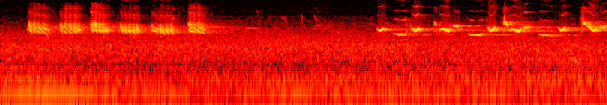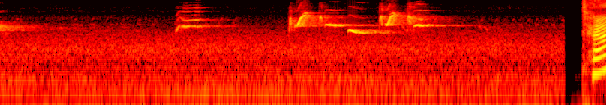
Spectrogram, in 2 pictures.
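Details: Northern mockingbird, North American mimic of birds, alarms and machines, delivering varied song: a run of five quick high notes, then shifting squeaky phrases and slurred whistles repeated in small groups, ending with a sharp click.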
